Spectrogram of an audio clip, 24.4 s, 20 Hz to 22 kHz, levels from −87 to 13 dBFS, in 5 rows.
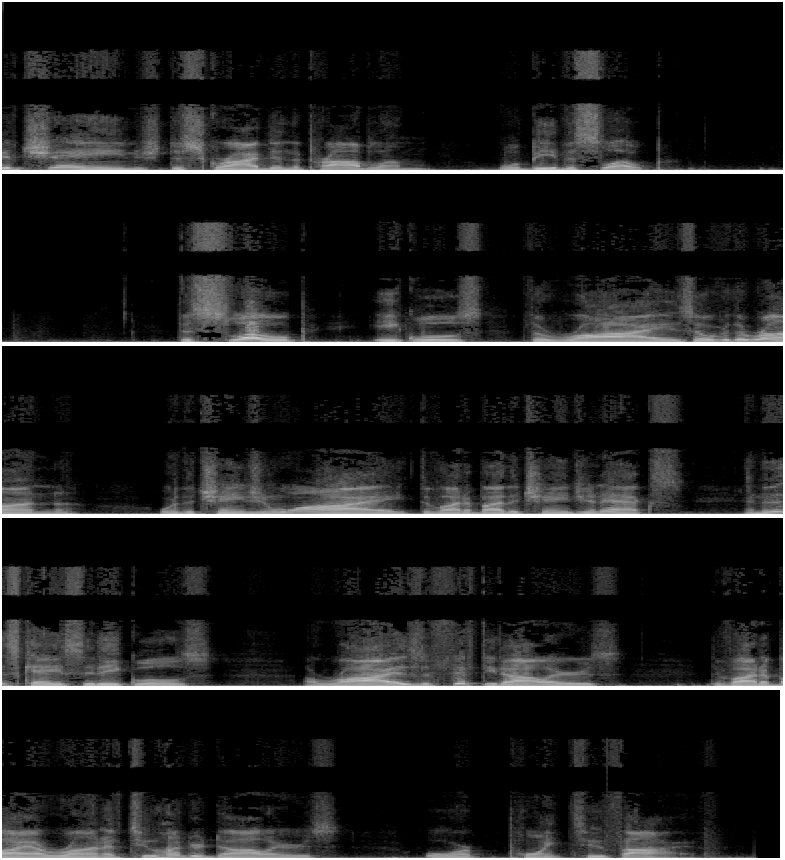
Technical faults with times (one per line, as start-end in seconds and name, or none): none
